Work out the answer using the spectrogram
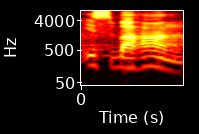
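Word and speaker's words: Isfahan: আজও ইরানের মধ্যে ইস্পাহান নামে সেই নগরী আছে। আমরা প উচ্চারণ করি ইস্পাহান, আরবিতে এটা উচ্চারণ হয় না। আরবিতে হয় আল আসবাহানি, বা উচ্চারণ হয় ইসবাহান বা আসবাহানি।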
